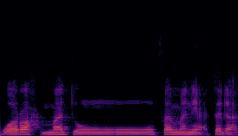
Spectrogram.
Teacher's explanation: Warahmatun, tanwin lepas itu fa, kalau kita sambung warahmatun faman i'tada, kita akan dengung.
